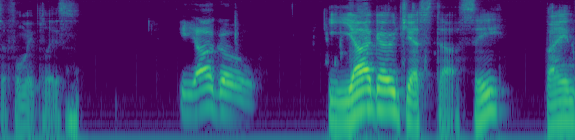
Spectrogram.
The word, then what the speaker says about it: Iago: fated fella this is a comic by famous pronounce it for me please Iago Iago gesture see Bane says it writes it's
